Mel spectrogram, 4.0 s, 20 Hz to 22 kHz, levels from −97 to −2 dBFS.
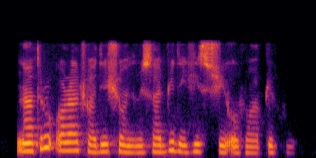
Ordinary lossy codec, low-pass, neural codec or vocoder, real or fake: Opus, 32 kbps; 7.2 kHz; codec, 16 kHz, 6 kbps, DAC; fake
